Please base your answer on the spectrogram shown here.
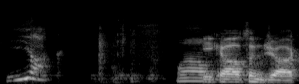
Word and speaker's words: Joc: For me, it's Jock. All right. It's pronounced Yuck.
